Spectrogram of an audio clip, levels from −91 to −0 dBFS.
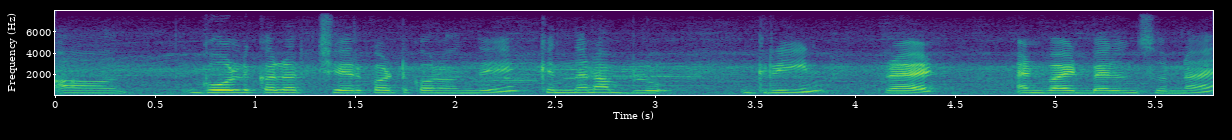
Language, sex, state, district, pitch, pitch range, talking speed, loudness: Telugu, female, Andhra Pradesh, Manyam, 230 Hz, 220-245 Hz, 155 wpm, -19 LUFS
